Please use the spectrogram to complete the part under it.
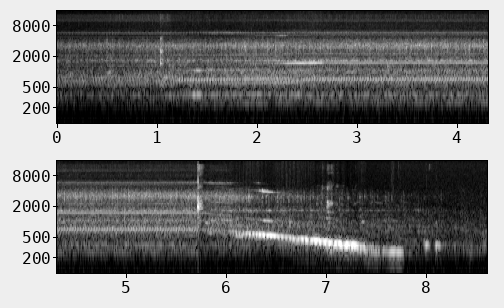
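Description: An electric motor spins with a steady tonal whine, then a sharp click as it switches and the pitch sweeps downward and quickens, followed by a few rattling knocks at the end; no speech.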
